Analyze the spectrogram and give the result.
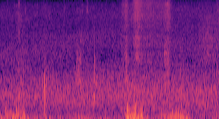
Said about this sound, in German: Man sieht nicht so viel. Laufen wir erstmal hin.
